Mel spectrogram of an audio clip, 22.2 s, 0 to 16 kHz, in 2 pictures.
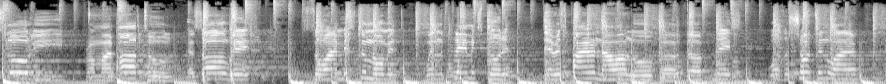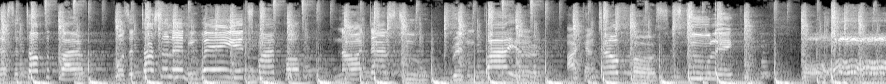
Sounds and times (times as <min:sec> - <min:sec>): Music: 0:00.0 - 0:22.1.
